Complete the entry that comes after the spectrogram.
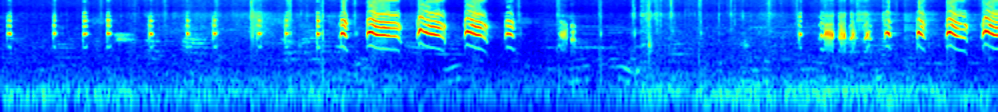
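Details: Bush babbler (pelanduk semak) female calling the male, used as a lure sound: sharp high notes repeated at an irregular pace, then bursts of looping descending whistled phrases, with a background hum.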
